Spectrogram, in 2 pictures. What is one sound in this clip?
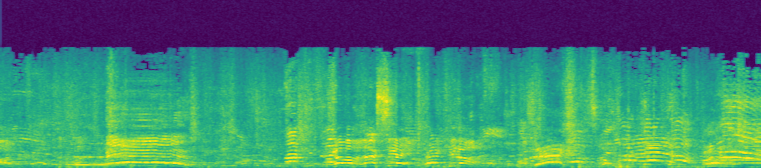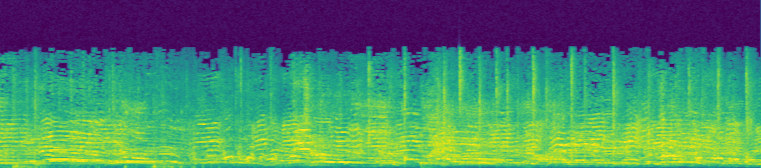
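A crowd of adults and children shouts and cheers in an echoing hall.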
